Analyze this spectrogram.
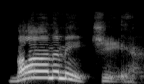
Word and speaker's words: Bonamici: Is that how it's pronounced? Bonamici. Bonamici.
